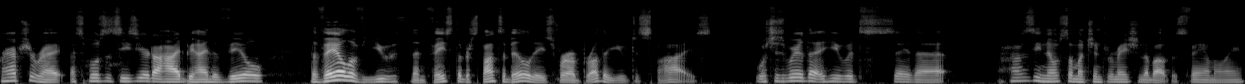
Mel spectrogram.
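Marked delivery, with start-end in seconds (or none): none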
